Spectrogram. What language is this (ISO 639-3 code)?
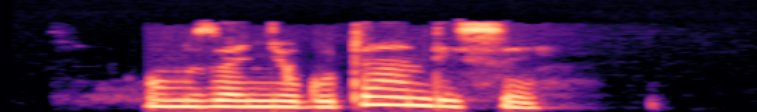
lug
